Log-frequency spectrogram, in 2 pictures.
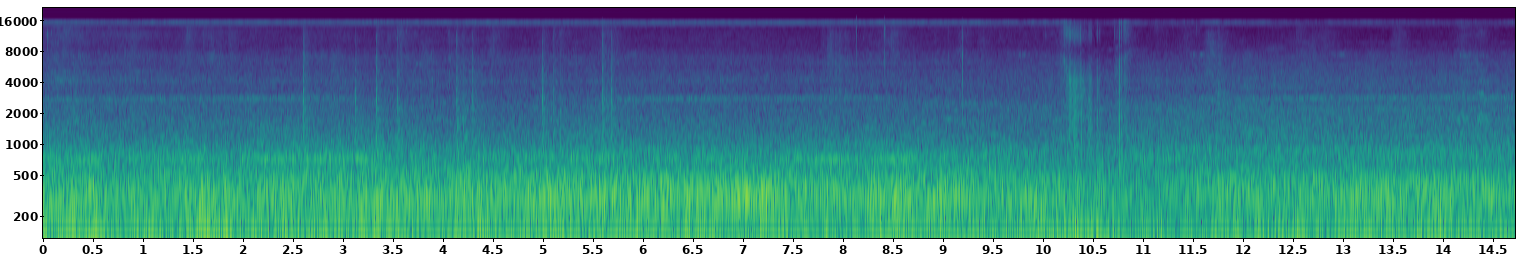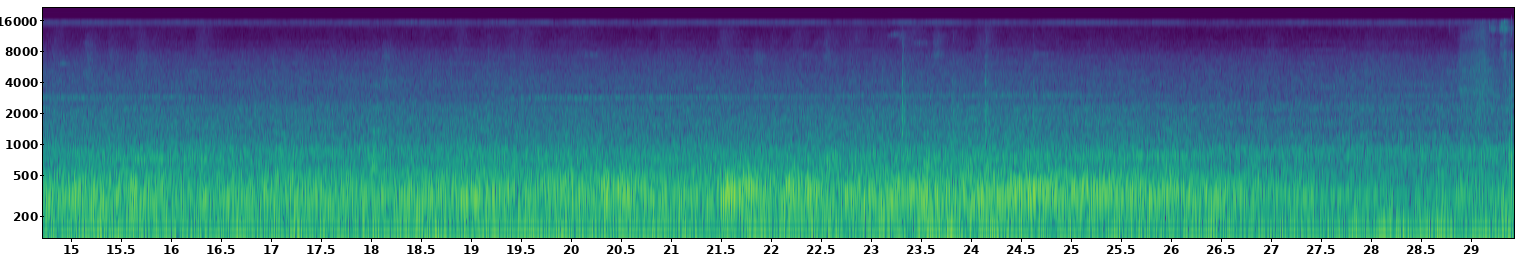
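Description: Inside a moving DART 8520 class electric multiple unit: a steady rumble of the wheels on the track, with a hum from the running gear and faint whines that come and go, and a few clicks.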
